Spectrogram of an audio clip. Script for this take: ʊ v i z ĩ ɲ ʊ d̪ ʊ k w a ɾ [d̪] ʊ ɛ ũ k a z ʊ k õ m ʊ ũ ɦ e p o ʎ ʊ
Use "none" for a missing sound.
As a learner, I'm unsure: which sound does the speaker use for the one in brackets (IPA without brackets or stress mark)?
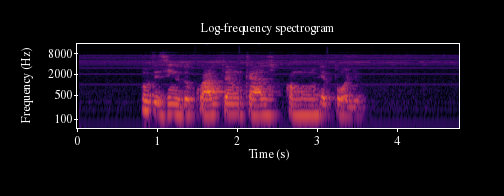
t̪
